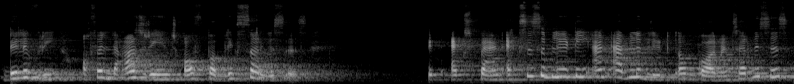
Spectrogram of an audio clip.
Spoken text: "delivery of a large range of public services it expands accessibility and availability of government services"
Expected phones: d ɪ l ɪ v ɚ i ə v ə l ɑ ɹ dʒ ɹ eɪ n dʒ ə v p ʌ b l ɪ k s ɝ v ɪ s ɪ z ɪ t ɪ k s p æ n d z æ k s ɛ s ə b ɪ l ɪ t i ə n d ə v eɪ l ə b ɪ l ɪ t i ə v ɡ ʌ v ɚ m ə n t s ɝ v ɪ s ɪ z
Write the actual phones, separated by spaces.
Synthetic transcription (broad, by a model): d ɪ l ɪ v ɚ i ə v ə l ɑ ɹ dʒ ɹ eɪ n dʒ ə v p ʌ b l ɪ k s ɝ v ɪ s ɪ z ɪ t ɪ k s p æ n d æ k s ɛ s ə b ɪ l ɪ t i ə n d ə v eɪ l ə b ɪ l ɪ t i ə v ɡ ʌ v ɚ m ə n t s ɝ v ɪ s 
